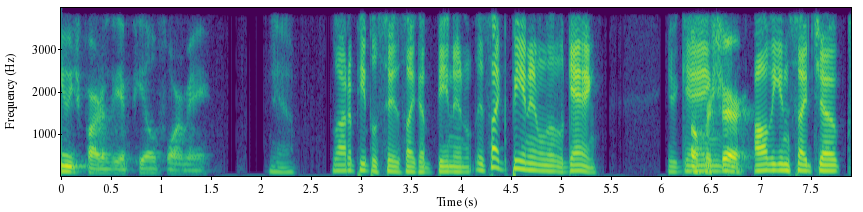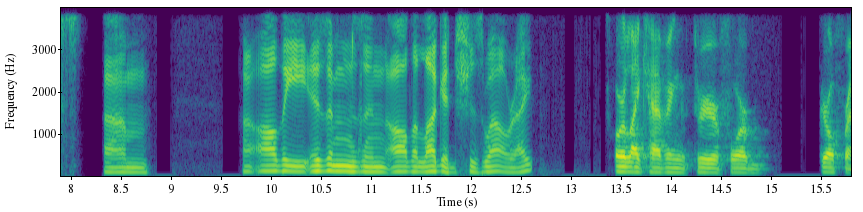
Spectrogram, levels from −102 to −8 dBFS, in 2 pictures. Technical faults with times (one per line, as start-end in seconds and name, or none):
7.92-7.99 short concealed packet loss
8.03-8.32 long network dropout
